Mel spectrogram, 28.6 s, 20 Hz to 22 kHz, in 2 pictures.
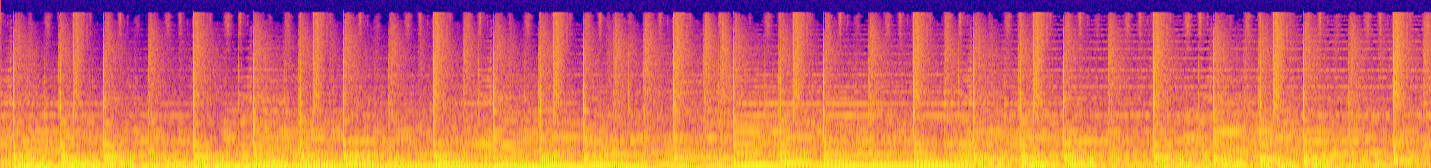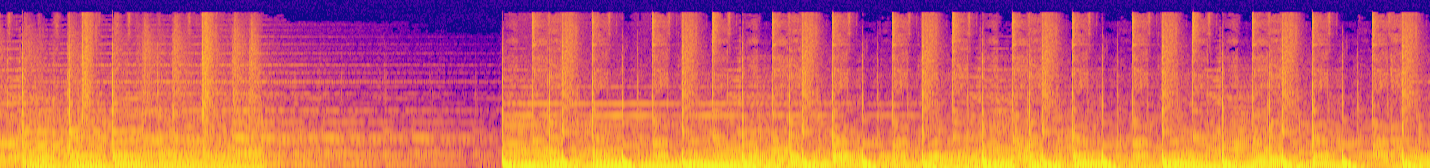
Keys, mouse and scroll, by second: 1.1-2.7 drag, 3.8 middle click, 13.1-15.0 drag, 17.9 click, 20.2-21.8 drag, 28.5-28.6 drag.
